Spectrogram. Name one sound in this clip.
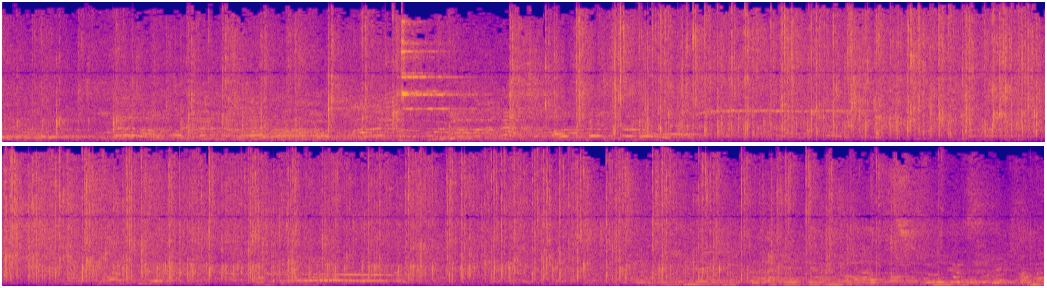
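A crowd of spectators talks and shouts in a large echoing hall.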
